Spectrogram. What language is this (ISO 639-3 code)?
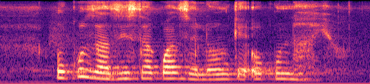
zul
